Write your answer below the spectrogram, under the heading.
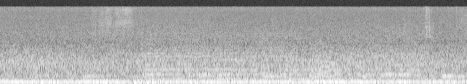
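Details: Bumblebee (Bombus ignitus) feeding on nectar in wild rose (multiflora rose) flowers gives a steady, deep wing buzz that drones on without a break.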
